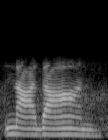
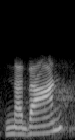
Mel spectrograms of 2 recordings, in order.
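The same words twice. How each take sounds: First: "नादान" as naa-daan; lengthened naa in "नादान"; long first vowel. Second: "नादान" as na-daan, short first vowel; rising nə-daan for "नादान"; wrong short vowel. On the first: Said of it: "शुद्ध लिखना है ना". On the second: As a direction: cut the first a of "नादान" short, ending on a rise. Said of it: "ये अशुद्ध लिखे हैं". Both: Shown as a demonstration.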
